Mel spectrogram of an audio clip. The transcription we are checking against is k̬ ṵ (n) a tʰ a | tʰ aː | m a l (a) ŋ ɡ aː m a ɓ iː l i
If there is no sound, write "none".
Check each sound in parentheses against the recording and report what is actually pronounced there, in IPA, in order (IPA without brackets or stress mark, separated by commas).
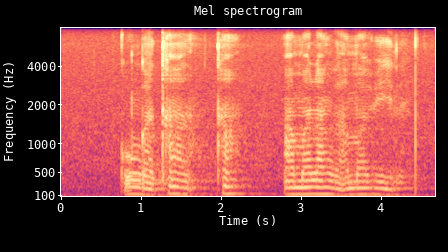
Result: ŋ, a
